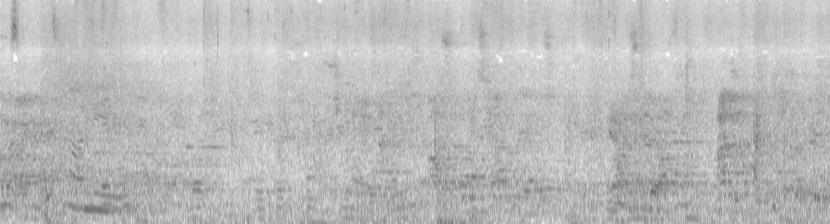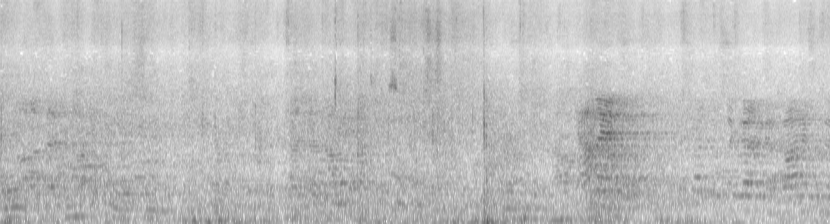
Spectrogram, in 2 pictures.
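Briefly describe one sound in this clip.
Children and men talk and call out in a large echoing hall.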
